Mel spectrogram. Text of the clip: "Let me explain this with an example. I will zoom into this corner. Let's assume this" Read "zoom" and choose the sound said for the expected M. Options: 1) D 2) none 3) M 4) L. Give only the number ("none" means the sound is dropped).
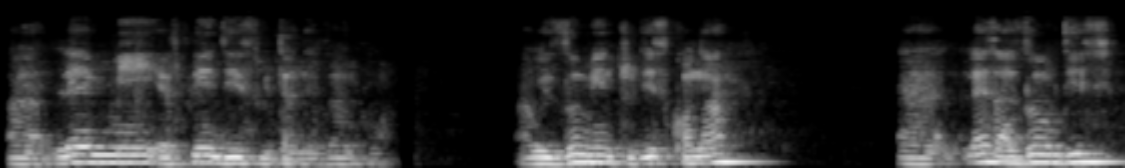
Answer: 3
